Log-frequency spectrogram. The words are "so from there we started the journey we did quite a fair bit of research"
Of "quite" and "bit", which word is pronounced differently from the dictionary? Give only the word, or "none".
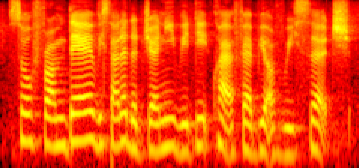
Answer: bit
